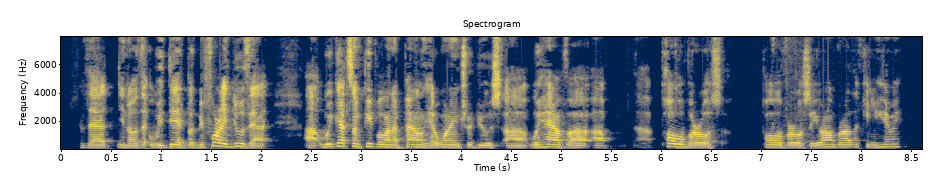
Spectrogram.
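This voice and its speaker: A man with a fairly high voice rattles along at a very fast pace. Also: ordinary pitch variation. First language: not English. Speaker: internet marketing coach. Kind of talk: webinar presentation. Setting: video call. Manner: animated; halting.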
